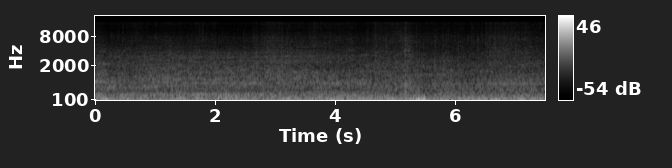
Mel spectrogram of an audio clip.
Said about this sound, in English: thank the pilot, by the way, that's flying this airplane above me.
